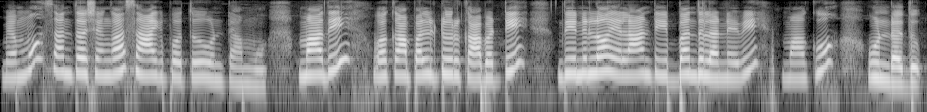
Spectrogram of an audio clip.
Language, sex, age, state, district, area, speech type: Telugu, female, 45-60, Andhra Pradesh, Sri Balaji, urban, spontaneous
